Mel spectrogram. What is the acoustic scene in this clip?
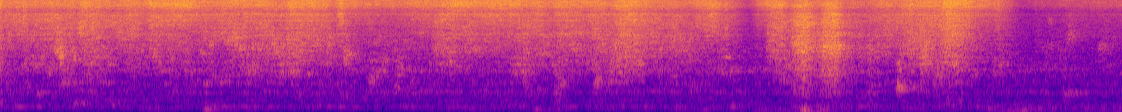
restroom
